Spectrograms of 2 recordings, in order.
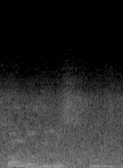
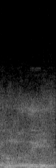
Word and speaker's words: Congolese: have to know that the pronunciation is not Congolese. Okay, you are Congolese, right? Thank you. Next time say Congolese. I'm Congolese by birth, right? Okay. That's great. You have to know how to stress.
